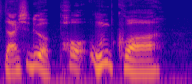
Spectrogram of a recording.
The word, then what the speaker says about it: Umpqua: Oh, I I should do a po umpqua pronounced like umpire in the first syllable.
